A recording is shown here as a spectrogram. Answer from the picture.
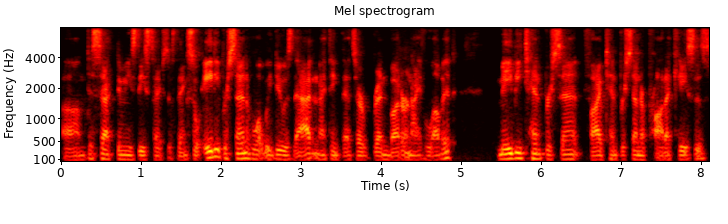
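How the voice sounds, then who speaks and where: This is a normal speaking voice with an American accent, moving at a fairly quick pace. Intonation stays fairly even over a quiet background. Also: man, fairly low pitch for a man. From Pittsburgh, Pennsylvania. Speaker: personal injury trial lawyer. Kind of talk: interview.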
